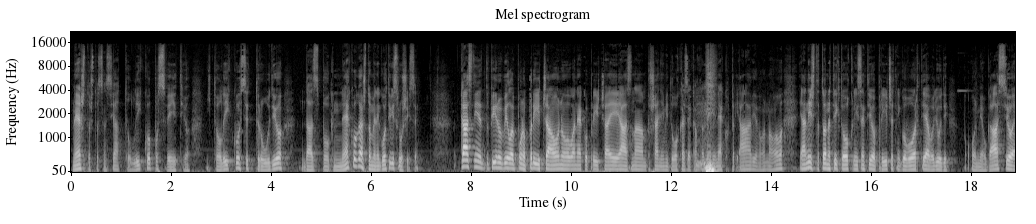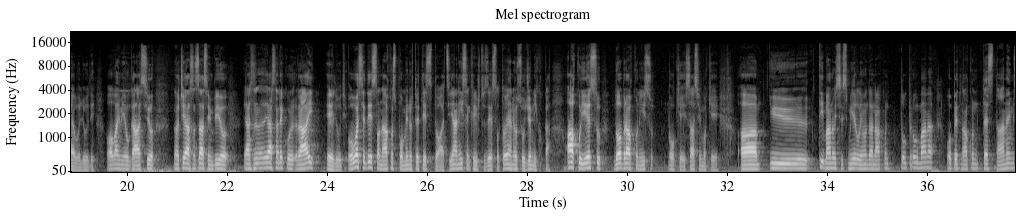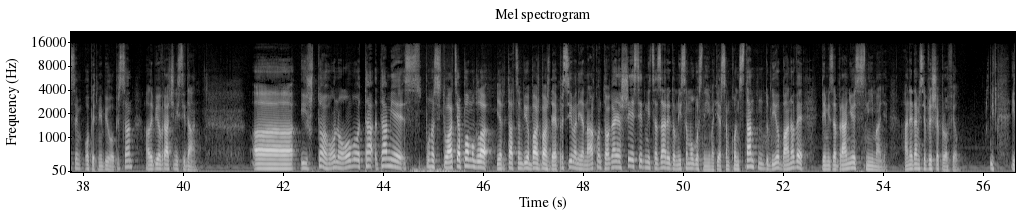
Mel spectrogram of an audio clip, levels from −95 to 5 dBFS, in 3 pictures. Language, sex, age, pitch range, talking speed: Croatian, male, 20-39, 105-140 Hz, 185 wpm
